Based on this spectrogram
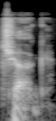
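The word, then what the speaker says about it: חוג: the Hebrew word used in this verse it's pronounced chug and it literally translates to Circle circuit or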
